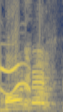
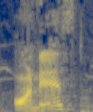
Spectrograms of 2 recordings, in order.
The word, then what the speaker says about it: honest: Honest नहीं। इसमें H silent है, ऑनेस्ट और ऑनर होता हाँ।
